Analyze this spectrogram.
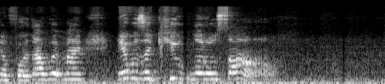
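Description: A middle-aged woman speaks calmly and close to the microphone.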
